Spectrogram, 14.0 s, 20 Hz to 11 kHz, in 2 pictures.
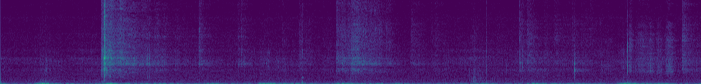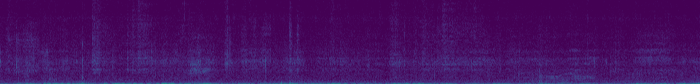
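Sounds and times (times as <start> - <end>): rustle: 0.0 - 14.0
wind rumbling on microphone: 0.0 - 14.0
metal fence clinking and rattling: 1.0 - 9.5, 10.8 - 12.0.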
